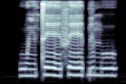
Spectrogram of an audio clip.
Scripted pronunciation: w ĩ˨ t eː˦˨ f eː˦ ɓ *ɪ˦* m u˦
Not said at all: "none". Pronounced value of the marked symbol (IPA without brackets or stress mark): ɪ˦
